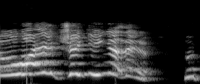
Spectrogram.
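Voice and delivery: squealing, disbelieving question; laughing incredulous. Real, not acted.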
